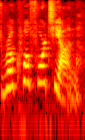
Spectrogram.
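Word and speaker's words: Roquefort: through it what's in there is what's called Roku 14 and I think I'm misspelling it here if you guys want to know the Scripps spelling mispronouncing yeah you are mispronouncing it's pronounced Rockwell 40 on is uh it's ro q ue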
